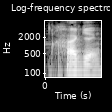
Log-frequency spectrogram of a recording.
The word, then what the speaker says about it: Hagen: Esse rei ele tinha uma irmã chamada Gutrune e um meio-irmão chamado Hagen. – Hagen, para saber como é que fala é só lembrar do sorvete. hagen das.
